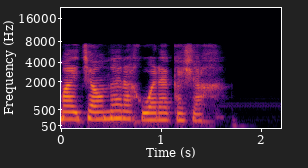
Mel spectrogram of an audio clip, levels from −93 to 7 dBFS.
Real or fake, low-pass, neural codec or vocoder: fake; 7.2 kHz; codec, 44.1 kHz, 7.8 kbps, DAC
